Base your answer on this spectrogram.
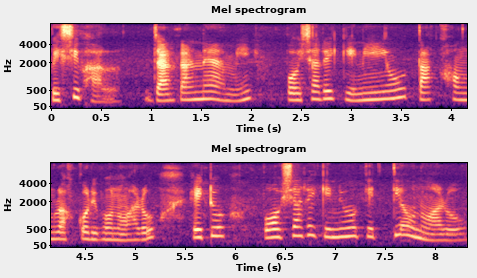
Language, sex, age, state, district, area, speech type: Assamese, female, 30-45, Assam, Goalpara, urban, spontaneous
